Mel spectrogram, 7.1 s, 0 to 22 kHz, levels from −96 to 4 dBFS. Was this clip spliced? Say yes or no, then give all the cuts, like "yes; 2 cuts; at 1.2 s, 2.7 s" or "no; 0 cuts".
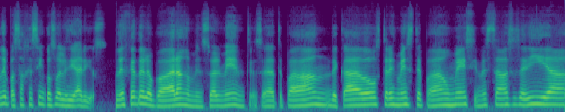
yes; 1 cut; at 1.5 s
